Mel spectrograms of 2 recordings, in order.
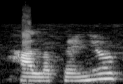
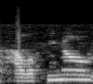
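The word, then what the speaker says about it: jalapeño: J in Spanish sounds like a H, makes a H sound, like an English H. But Spanish H is silent. The Spanish J says H. So have you ever heard of jalapenos or jalapenos or jalapenos? Well, that word is actually pronounced jalapeno. Got that N to it.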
